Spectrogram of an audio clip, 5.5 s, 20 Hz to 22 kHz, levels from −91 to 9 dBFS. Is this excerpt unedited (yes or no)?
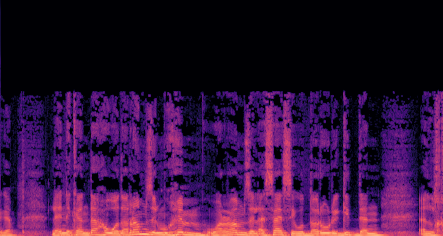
yes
